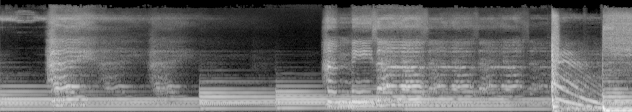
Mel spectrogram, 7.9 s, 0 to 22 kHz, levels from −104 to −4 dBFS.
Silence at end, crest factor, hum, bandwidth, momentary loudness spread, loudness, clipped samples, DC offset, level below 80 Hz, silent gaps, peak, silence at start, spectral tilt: 0 s; 22 dB; none; 18 kHz; 13 LU; -24 LUFS; under 0.1%; under 0.1%; -32 dBFS; none; -2 dBFS; 0 s; -4 dB/octave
